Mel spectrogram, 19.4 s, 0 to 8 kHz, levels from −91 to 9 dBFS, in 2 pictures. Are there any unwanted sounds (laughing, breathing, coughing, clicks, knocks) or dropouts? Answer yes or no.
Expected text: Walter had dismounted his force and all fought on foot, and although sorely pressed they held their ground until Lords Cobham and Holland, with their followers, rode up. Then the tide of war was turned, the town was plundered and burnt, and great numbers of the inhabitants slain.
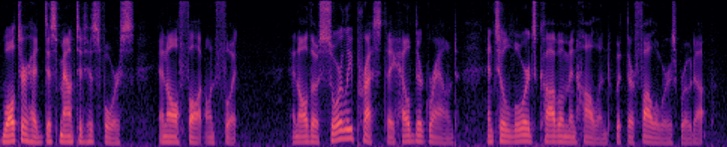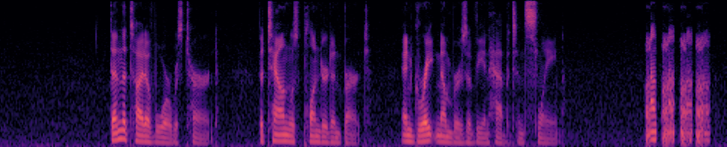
yes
